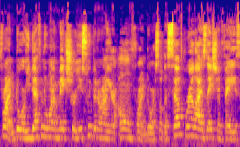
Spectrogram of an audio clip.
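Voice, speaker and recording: A woman at medium pitch with ordinary pitch variation, in audible room echo and noticeable background noise. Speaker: motivational vlogger. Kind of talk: motivational talk to camera. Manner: casual, many fillers.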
